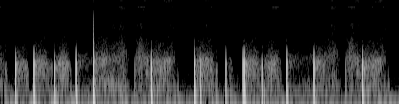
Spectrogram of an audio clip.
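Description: Fingertips scratch the surface of two identical solid light-wood cubes mounted on dark-wood handles, held on both sides of a microphone. Sharp, dry taps with very short ring stand out from a soft, low scratching texture. There are about fourteen of them, spread unevenly across the clip.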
